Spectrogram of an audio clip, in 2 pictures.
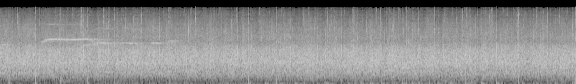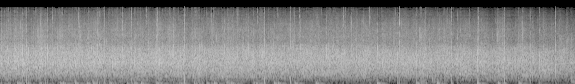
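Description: Banquet audience applauding steadily, dying away at the end.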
